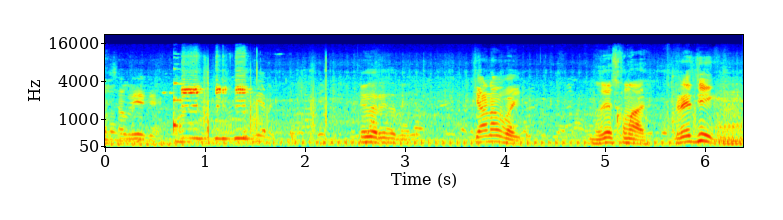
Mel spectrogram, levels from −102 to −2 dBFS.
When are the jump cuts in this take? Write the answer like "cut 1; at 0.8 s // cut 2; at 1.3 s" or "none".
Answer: none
